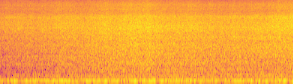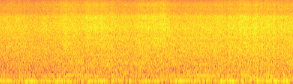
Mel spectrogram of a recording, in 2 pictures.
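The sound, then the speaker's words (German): Distant sea surf rumbling as a steady, unbroken roar with a deep low rumble underneath, constant in loudness throughout and with no voices. “hört sie die Brandung grollen. Sehr weit.”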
